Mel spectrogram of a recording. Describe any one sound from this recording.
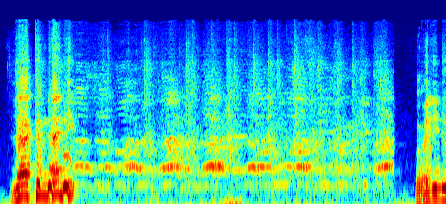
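A man speaks forcefully into a microphone, his voice echoing through a loudspeaker in a large hall.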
